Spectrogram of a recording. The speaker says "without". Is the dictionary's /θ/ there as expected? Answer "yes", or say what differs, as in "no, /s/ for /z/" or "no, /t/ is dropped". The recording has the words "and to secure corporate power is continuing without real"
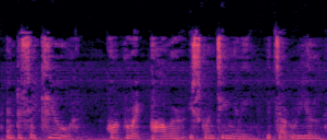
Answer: no, /s/ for /θ/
